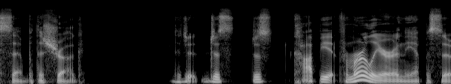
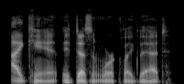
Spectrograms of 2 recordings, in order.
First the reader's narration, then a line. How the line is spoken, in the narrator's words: Xanthias said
